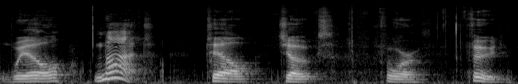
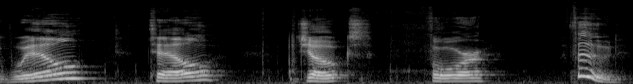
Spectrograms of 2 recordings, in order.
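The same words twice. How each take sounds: First: "Will not tell jokes for food" read very slowly, word by word; teasing reveal of the joke sign. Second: Loud, high, drawn-out sign reading; proud showman reading his own sign; reading the sign aloud. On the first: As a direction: spell out the new sign slowly and deliberately. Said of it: "and it says, can you read that?". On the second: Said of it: "It says". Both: Shown as a demonstration.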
